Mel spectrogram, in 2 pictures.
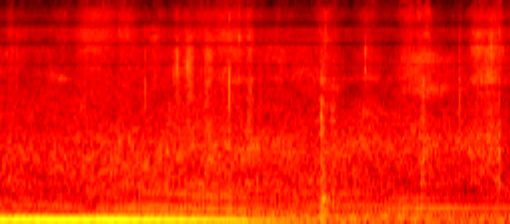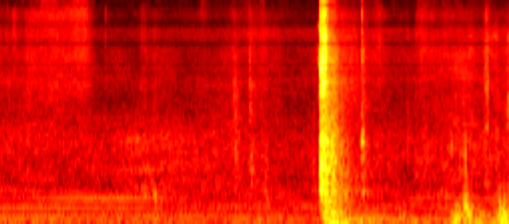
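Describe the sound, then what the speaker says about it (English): A muscle car door is shut once with a firm, solid thud, preceded by low engine-like rumble fading away and quiet shuffling, followed by a few faint knocks. "Door shuts good."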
